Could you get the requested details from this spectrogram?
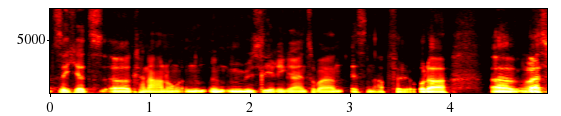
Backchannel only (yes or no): yes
